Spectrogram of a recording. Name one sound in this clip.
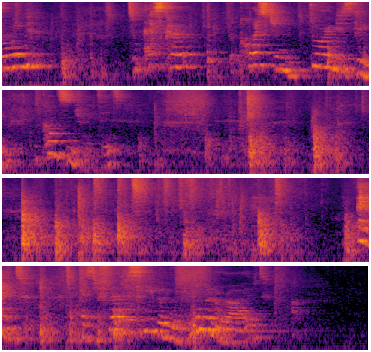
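A woman speaks expressively nearby in a reverberant room.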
